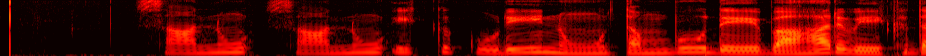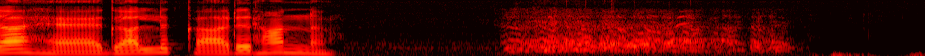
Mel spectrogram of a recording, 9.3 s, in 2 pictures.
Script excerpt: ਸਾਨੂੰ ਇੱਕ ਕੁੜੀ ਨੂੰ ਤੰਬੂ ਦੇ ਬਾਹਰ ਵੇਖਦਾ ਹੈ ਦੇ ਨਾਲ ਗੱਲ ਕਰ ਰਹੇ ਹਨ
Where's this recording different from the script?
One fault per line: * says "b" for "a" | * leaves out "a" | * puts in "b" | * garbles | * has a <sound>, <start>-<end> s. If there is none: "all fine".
* puts in "ਸਾਨੂੰ"
* leaves out "ਦੇ ਨਾਲ"
* leaves out "ਰਹੇ"
* has a laugh, 7.1-8.6 s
